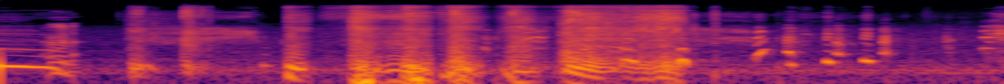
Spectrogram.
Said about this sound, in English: actually just farted in the studio. Yeah, that wasn't my mouth.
